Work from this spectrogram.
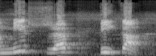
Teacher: तो इदगाम का माना मैंने आपको पहले भी बताया था कि एक हरफ को दूसरे हरफ के अंदर मुदगम करना, मिला देना। मुदगम करना और मिला देना, यानी नून को रा से मुदगम कर दिया, यहाँ नून को खत्म कर दिया। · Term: इदगामे बिला गुन्ना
